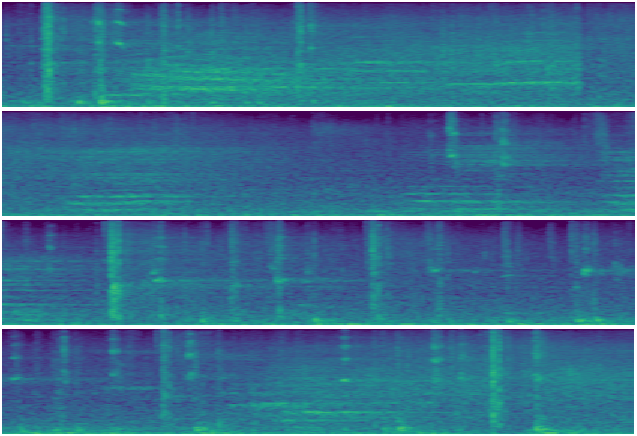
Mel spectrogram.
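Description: Badminton rackets striking a shuttlecock: a string of sharp, irregularly spaced cracks through a rally, with voices in the hall.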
